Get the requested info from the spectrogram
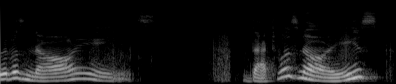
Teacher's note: only nice, which happens to be an adjective, is stressed. So that itself becomes a nucleus, and the tone that we are giving is falling rising.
